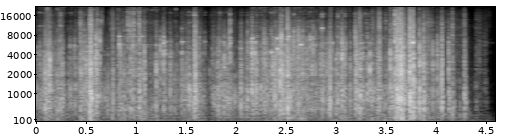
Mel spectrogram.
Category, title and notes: Sound effects > Objects / House appliances
ice cubes movement in tray5
cubes, ice, tray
